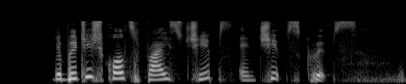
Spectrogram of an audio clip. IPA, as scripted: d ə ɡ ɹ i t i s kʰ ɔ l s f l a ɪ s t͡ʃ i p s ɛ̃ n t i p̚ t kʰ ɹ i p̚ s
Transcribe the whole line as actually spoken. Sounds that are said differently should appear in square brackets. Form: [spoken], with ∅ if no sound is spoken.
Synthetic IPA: d ə [b] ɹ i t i [ʃ] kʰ ɔ l s f [ɹ] a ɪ s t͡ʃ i p s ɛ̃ n [t͡ʃ] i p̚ [s] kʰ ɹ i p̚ s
